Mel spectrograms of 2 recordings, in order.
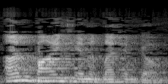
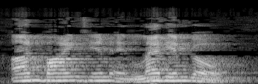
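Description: First: Said in the usual way. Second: Louder, slow, weighty repeat; slow emphatic proclamation. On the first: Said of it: "he says to the community". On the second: Retold or imitated. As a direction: preach it to the congregation. Repeated as sermon climb.

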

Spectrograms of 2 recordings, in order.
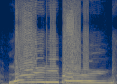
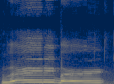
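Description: First: Slow, stretched, louder call; slow Hank Hill calling his dog; Hank Hill calling Lady Bird. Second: Slow stretched call, a bit higher; Hank Hill calling Lady Bird. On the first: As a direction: draw out Lady Bird like a proud Texan owner. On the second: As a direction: drawl Lady Bird slowly once more. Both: Shown as a demonstration. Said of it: "I know how to do it".

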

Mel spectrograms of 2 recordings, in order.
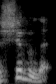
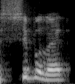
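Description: First: "shibboleth" with sh at the front; sh pronunciation. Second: "sibboleth" with a plain s at the front; s pronunciation. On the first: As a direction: say "shibboleth" opening on sh, not s. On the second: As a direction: say "sibboleth" opening on s, not sh. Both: Shown as a demonstration. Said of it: "how the sounds were, were reversed".

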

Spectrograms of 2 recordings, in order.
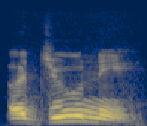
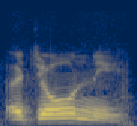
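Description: First: "Ajuni" with an "oo" in the middle; Mool Mantar pronunciation. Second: "Ajoni" with an "oh" in the middle; Shabad pronunciation. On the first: Teacher showing the Mool Mantar pronunciation, "oo" vowel in "Ajuni". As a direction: say "Ajuni" as "uh-JOO-nee". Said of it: "here the pronunciation is". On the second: Teacher showing how Shabads pronounce it, "oh" vowel in "Ajoni". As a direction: say "Ajoni" as "uh-JOH-nee". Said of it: "it will be pronounced". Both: Shown as a demonstration.

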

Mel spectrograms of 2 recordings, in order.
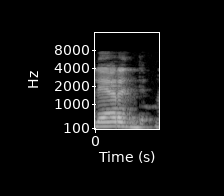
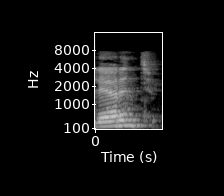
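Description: First: "learned" ending in a voiced d, falling; final d sound. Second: "learned" ending in a t, slow, pitch rising; final t sound. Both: Shown as a demonstration. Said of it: "مرة إيدي ومرة تي".

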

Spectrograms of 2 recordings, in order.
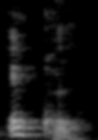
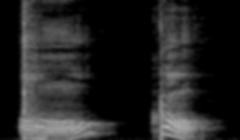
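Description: First: Said in the usual way. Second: "Oko" split as o, ko, both beats loud; syllable by syllable. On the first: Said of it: "Wyklaszczmy sylaby w wyrazie". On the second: Shown as a demonstration. Teacher showing syllables to pupils, "Oko" split in two. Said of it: "Wyklaszczmy sylaby w wyrazie oko".

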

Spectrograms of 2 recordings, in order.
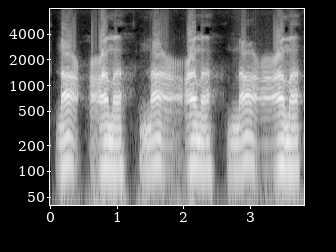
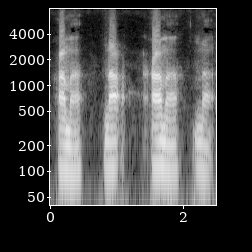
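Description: First: না আমা slow, the tashdid held and the voice kept running. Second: আমা said with the sound stopped short after না; না then আমা clipped, voice cut between them; cut off with saqta. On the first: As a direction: stretch না into আমা without a break. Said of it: "এভাবে". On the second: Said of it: "এভাবে সাক্ত করা যাবে না". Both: Shown as a demonstration.

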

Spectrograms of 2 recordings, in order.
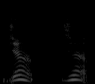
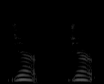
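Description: The two takes are said the same way.

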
